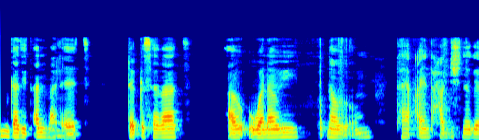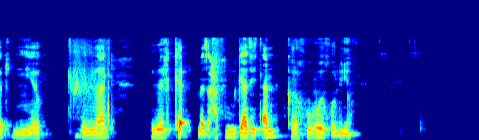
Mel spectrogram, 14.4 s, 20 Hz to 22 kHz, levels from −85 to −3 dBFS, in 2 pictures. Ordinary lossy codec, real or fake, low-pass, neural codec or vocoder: MP3, 64 kbps; real; 7.2 kHz; none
